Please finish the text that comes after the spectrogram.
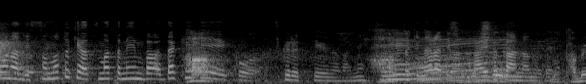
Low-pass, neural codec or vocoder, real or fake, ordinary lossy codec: none; none; real; none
